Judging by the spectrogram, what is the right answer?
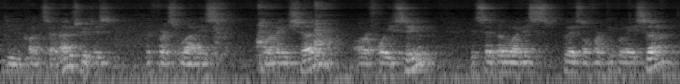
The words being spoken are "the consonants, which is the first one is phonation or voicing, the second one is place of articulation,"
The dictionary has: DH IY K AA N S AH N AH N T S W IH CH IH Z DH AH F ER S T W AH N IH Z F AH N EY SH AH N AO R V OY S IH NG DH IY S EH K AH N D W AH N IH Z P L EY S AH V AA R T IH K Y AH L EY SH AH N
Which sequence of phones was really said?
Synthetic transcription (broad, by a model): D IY K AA N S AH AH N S W IH CH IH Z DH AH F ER S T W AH N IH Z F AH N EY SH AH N AO R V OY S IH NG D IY S EH K AH N D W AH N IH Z P L EY S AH P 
